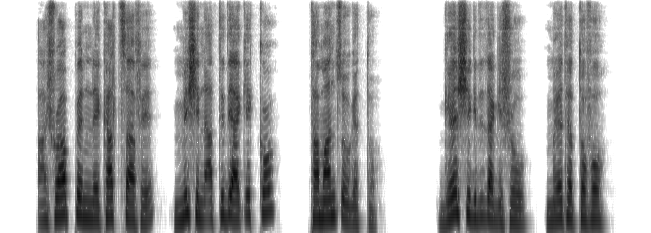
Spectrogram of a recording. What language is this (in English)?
Gofa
